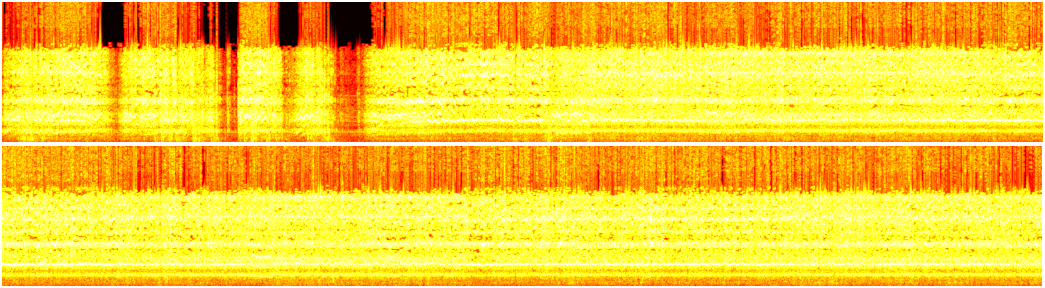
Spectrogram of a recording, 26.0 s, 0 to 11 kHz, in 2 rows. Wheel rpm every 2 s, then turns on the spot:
120, 120, 120, 220, 230, 230, 230, 230, 230, 230, 230, 230, 230.
none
